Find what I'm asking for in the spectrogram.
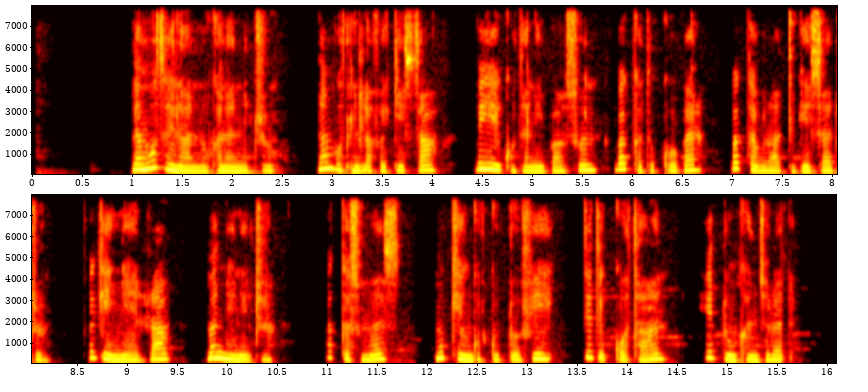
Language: Oromo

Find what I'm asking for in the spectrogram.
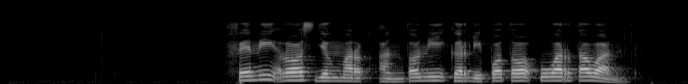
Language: Sundanese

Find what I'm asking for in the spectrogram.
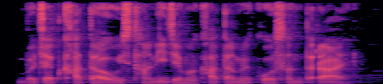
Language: Chhattisgarhi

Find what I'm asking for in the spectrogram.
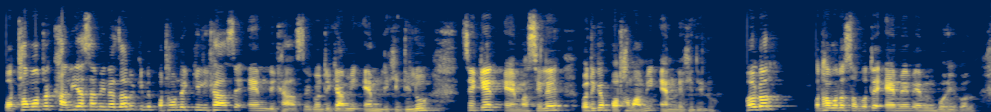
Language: Assamese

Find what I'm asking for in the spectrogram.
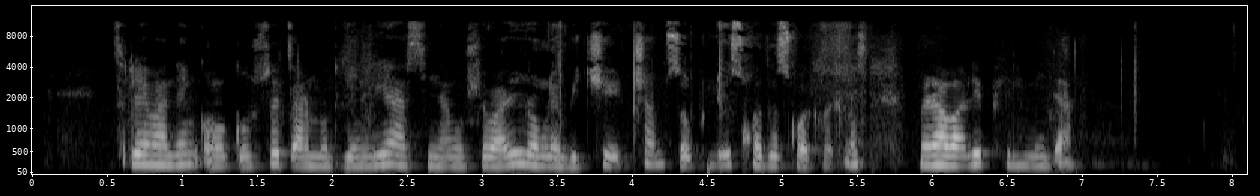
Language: Georgian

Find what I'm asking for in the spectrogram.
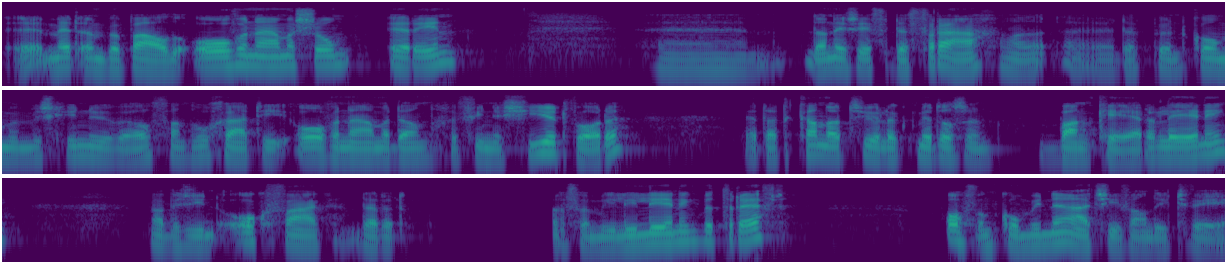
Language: Dutch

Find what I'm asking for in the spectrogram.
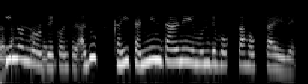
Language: Kannada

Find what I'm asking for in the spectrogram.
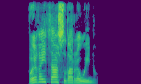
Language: Kabyle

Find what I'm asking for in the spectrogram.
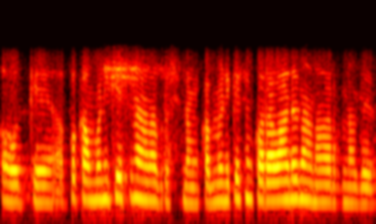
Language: Malayalam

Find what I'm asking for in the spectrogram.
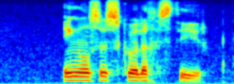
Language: Afrikaans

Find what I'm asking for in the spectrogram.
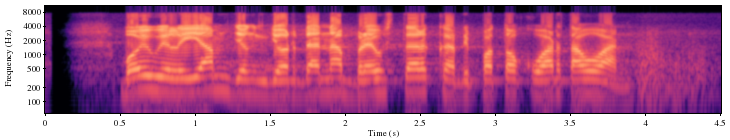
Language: Sundanese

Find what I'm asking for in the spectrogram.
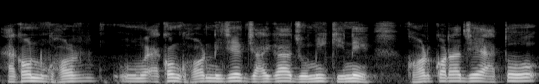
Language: Bangla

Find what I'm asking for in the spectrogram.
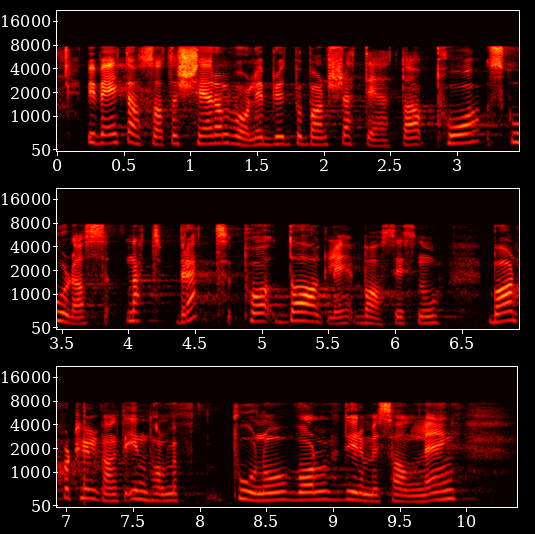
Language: Norwegian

